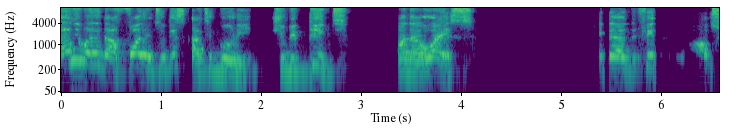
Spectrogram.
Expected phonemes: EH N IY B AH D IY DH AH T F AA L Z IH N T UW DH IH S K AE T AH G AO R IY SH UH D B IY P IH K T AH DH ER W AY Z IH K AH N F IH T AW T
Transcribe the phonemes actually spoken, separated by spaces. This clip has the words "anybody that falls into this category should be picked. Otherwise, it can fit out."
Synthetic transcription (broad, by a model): EH N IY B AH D IY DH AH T F AA L IH N T UW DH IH S K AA T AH G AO R IY SH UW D B IY P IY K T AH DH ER W AY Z IH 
